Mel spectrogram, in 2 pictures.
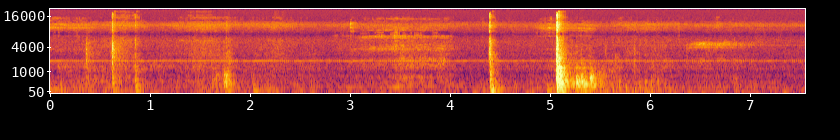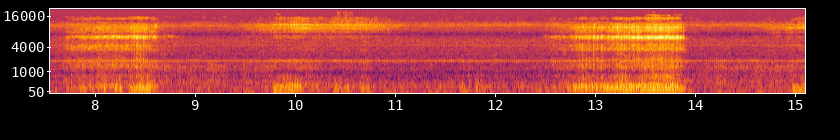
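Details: A tired Corgi snoring while waiting for a treat indoors; soft low rumbling snores at about 8, 10 and 13 seconds, the last one long and loudest, with a sharp click near 5 seconds in a quiet small room.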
